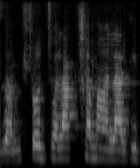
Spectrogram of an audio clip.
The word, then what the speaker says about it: Damshtrojwalakshamala: If it is Damshtrojwalakshamala is one ring, we are going to pronounce this as Damshtrojwalakshamala only. We are not going to split this further.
